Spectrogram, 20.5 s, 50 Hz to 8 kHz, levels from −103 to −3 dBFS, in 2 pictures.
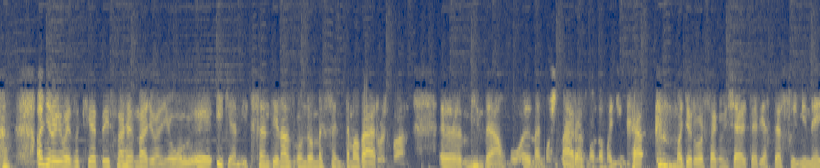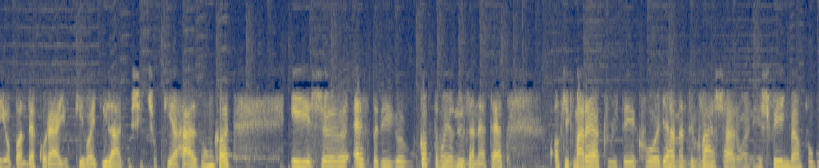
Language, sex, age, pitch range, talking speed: Hungarian, female, 30-49, 170-210 Hz, 155 wpm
